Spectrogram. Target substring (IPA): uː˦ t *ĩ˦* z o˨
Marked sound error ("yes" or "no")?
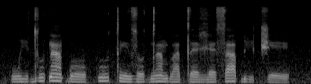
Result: yes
